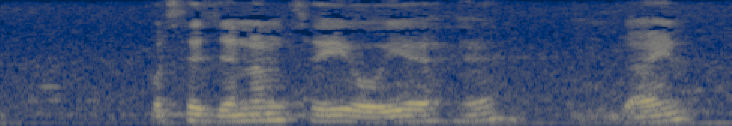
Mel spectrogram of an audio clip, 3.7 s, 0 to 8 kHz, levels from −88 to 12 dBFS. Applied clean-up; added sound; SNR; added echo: none; none; none; none.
